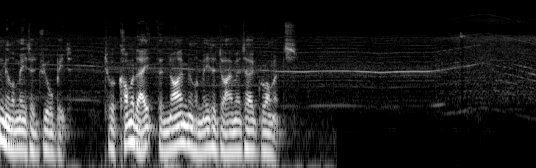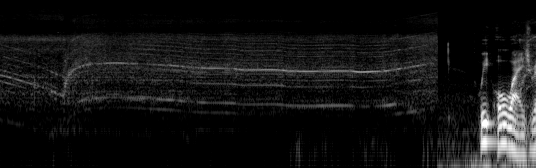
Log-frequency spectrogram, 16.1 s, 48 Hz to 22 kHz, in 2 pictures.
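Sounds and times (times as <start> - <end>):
electric drill boring into wood: 0.0 - 14.6, 15.7 - 16.0.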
